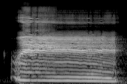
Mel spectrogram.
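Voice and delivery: put-on high toddler wail; a little piglet bursting into tears; crying wail. A narrator's reading. George crying over his broken dinosaur, high wail. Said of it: "cries George".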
